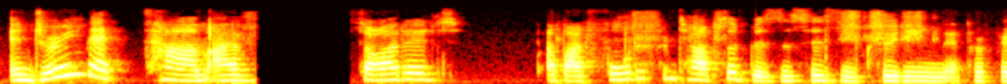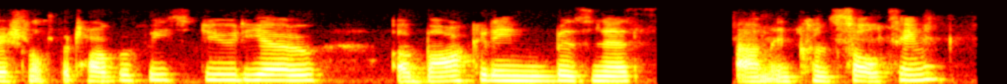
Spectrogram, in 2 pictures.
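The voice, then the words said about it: South African accent. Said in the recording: “As you can tell from my accent, I'm not from around here. I was born and raised in South Africa, and I've lived in England”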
